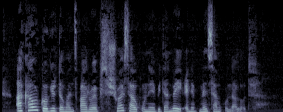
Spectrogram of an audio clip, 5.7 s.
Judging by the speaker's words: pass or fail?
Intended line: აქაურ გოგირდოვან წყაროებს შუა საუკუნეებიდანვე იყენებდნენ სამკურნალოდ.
pass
